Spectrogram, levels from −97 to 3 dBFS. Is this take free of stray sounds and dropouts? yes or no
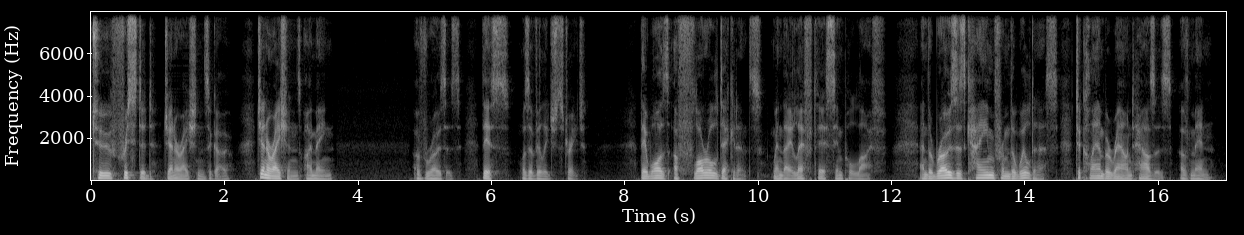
yes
